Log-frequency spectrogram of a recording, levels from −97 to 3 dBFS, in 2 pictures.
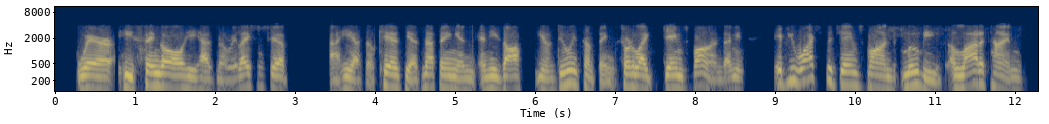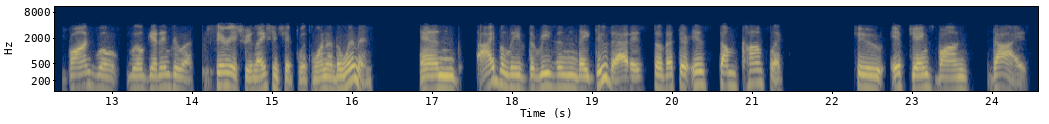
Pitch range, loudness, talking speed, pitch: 125-150 Hz, -26 LUFS, 180 wpm, 135 Hz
